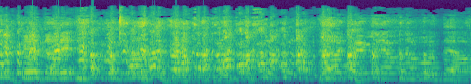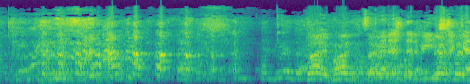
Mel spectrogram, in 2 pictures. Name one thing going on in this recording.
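Women laugh loudly together.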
